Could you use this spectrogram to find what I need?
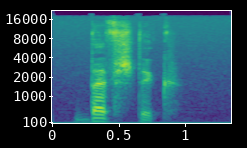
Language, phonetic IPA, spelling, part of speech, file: Polish, [ˈbɛfʃtɨk], befsztyk, noun, Pl-befsztyk.ogg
